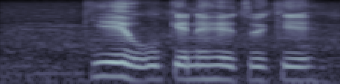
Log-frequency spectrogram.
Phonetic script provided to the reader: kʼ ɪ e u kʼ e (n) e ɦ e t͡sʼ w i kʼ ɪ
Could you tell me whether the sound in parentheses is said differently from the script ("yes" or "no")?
no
